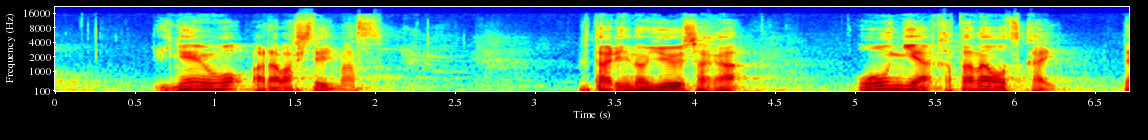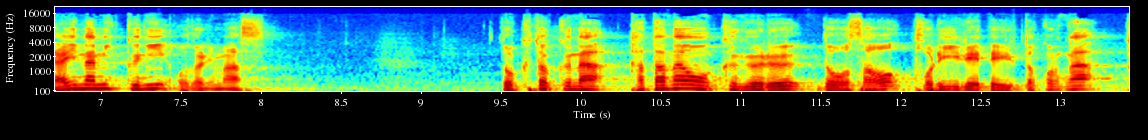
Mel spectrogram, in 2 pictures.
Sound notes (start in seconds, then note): 3.4 speaking foreign language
